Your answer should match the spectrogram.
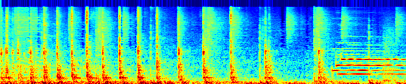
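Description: Game-show prize wheel spinning: its pegs click rapidly against the pointer, the clicks spacing out as it slows, over background music. A short held musical chord sounds near the end.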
